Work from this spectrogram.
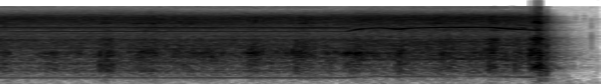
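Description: Power drill boring a hole, a loud continuous whirring whine whose pitch rises slightly partway through before the motor stops abruptly.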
